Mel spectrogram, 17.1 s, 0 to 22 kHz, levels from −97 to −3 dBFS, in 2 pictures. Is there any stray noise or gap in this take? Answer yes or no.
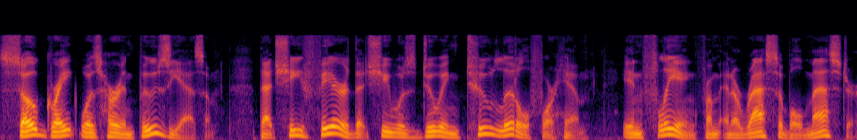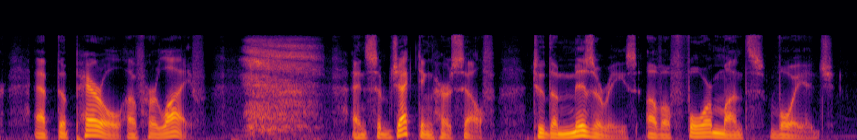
yes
